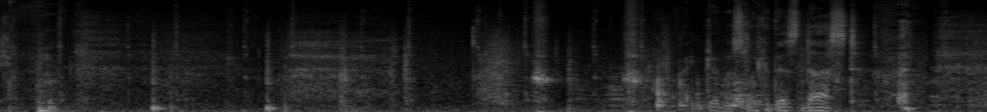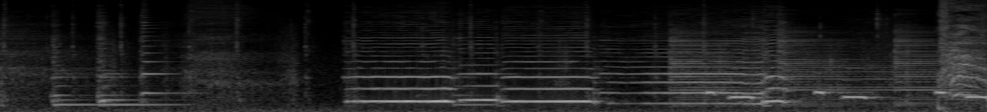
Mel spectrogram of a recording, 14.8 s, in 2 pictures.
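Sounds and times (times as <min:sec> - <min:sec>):
speech: 0:05.8 - 0:07.2
cuckoo clock chiming a tune: 0:07.8 - 0:09.0, 0:10.0 - 0:14.7.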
